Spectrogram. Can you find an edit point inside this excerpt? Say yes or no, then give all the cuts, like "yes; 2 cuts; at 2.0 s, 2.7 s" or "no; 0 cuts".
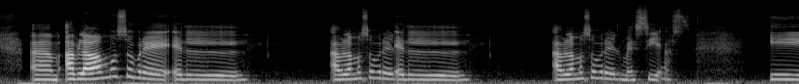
yes; 1 cut; at 3.9 s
